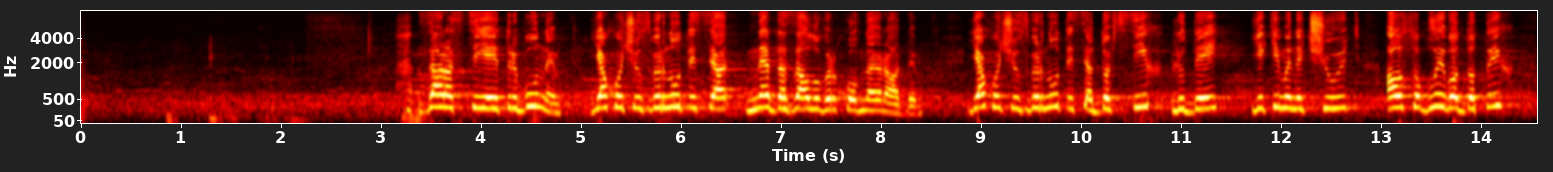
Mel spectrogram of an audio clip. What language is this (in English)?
Ukrainian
